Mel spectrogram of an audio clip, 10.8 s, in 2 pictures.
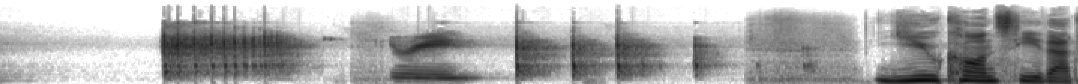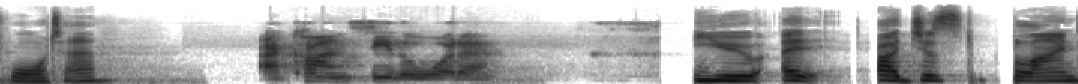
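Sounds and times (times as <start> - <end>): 
d20 dice rolling on a table: 0.8 - 1.7, 2.6 - 3.7
speech: 2.0 - 2.5, 4.4 - 6.0, 6.9 - 8.0, 8.8 - 10.7.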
